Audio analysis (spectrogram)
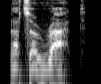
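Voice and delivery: lightly voiced mocking gym brute; weightlifter's sneer. A narrator's reading. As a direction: sneer it down at the little dog like a bench thug. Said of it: "the weightlifter said".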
